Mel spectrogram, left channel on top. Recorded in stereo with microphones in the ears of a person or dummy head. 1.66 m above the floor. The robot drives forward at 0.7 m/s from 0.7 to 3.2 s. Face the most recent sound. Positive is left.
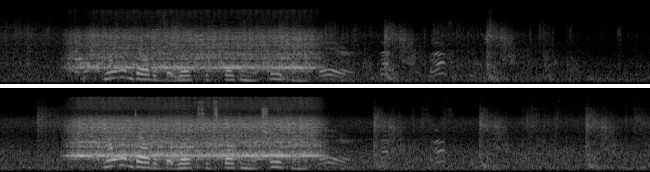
turn(degrees=15)  # may be behind; listen again after turning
